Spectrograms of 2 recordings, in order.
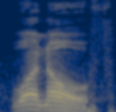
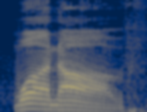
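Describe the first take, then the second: First: The vowel in "of" sounds like "oh". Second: The vowel in "of" sounds like "ah". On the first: "or oaf" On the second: "like an ah"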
